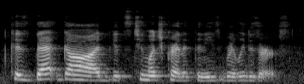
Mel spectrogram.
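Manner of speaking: usual speaking voice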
